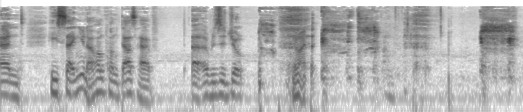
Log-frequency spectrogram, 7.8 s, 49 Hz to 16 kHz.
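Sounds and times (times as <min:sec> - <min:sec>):
speech: 0:00.0 - 0:05.1
harsh coughing: 0:03.9 - 0:06.5, 0:07.2 - 0:07.8.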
